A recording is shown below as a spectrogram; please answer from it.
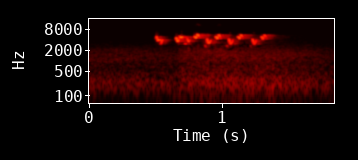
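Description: A pink robin gives a quick run of about ten high, thin twittering notes in under a second, against a faint low background hush.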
